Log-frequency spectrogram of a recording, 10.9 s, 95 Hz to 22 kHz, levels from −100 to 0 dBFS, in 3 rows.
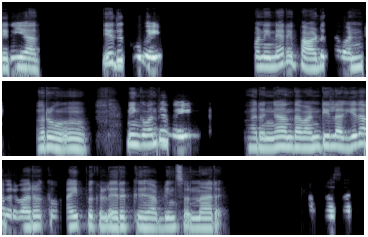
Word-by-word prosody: தெரியாது. 185 Hz, -2 st, +2 dB, 0.7 s
"எதுக்கும் 405 Hz, +9 st, +1 dB
வெயிட் 410 Hz, +2 st, +7 dB, 0.9 s
மணி 205 Hz, -1 st, +3 dB
நேரம். 230 Hz, +2 st, +1 dB
இப்ப 215 Hz, -, +1 dB
அடுத்த 215 Hz, +4 st, -1 dB
வண்டி 200 Hz, +3 st, -1 dB, 0.4 s
வரும். 175 Hz, -2 st, +2 dB, 0.5 s
நீங்க 225 Hz, -1 st, +3 dB
வந்து 270 Hz, +7 st, +1 dB
வெயிட் 420 Hz, +1 st, +3 dB, 0.3 s
பண்ணி -, -, -86 dB, 0.2 s
பாருங்க. 175 Hz, 0 st, 0 dB
அந்த 190 Hz, 0 st, +1 dB
வண்டியிலயேதா 200 Hz, +2 st, +2 dB
அவர் 185 Hz, -3 st, -2 dB
வர்றதுக்கு 185 Hz, +2 st, -2 dB
வாய்ப்புகள் 185 Hz, -1 st, -1 dB
இருக்கு." 180 Hz, 0 st, -2 dB
அப்பிடின்னு 170 Hz, +2 st, -3 dB
சொன்னாரு. 165 Hz, 0 st, -1 dB, 0.9 s
அப்பறம் 190 Hz, -1 st, -7 dB
சரி. 185 Hz, -, -8 dB
190 Hz, 130 wpm, -23 LUFS, 180-215 Hz, 0.9 s, வெயிட்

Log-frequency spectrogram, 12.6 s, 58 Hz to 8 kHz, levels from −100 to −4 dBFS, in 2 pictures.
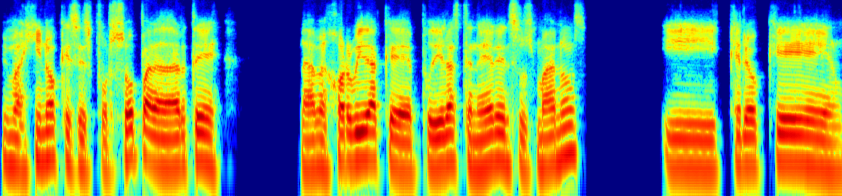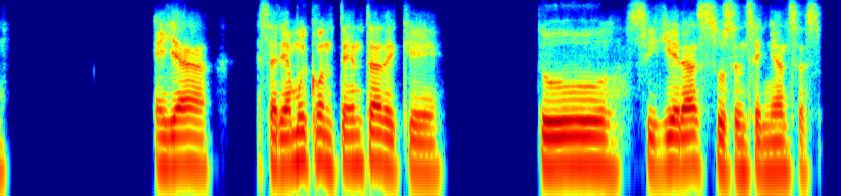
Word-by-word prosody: me 135 Hz, -, -7 dB
imagino 130 Hz, +5 st, 0 dB
que -, -, -3 dB
se 125 Hz, -, -3 dB
esforzó 155 Hz, +7 st, -1 dB
para 125 Hz, -, +4 dB
darte 125 Hz, 0 st, +2 dB, 0.6 s
la 120 Hz, 0 st, 0 dB
mejor 125 Hz, +3 st, 0 dB
vida 145 Hz, 0 st, +4 dB
que 115 Hz, -4 st, +2 dB
pudieras 125 Hz, +4 st, +1 dB
tener 125 Hz, +2 st, 0 dB
en 135 Hz, -, +1 dB
sus 120 Hz, -4 st, -7 dB
manos 155 Hz, +7 st, -1 dB, 0.5 s
y 120 Hz, -1 st, -2 dB
creo 130 Hz, +1 st, -1 dB
que 130 Hz, -5 st, +2 dB, 1.2 s
ella 130 Hz, -1 st, +1 dB, 0.3 s
estaría 125 Hz, 0 st, +1 dB
muy 145 Hz, +1 st, +1 dB
contenta 135 Hz, 0 st, 0 dB
de 125 Hz, -3 st, -1 dB
que 110 Hz, -2 st, -4 dB, 0.7 s
tú 130 Hz, -2 st, +3 dB
siguieras 125 Hz, +3 st, 0 dB
sus 120 Hz, -2 st, -3 dB
enseñanzas. 115 Hz, 0 st, -4 dB
125 Hz, 140 wpm, -15 LUFS, 120-135 Hz, 1.2 s, para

